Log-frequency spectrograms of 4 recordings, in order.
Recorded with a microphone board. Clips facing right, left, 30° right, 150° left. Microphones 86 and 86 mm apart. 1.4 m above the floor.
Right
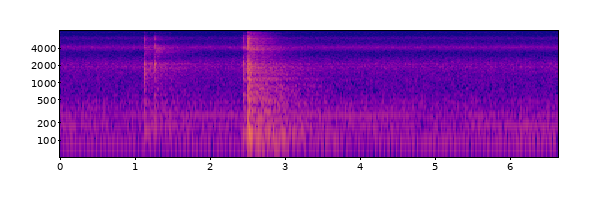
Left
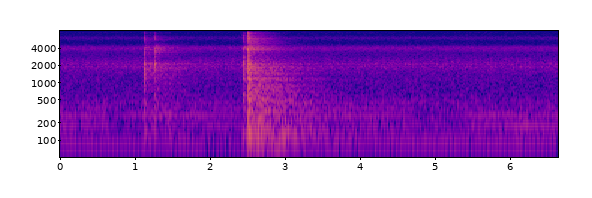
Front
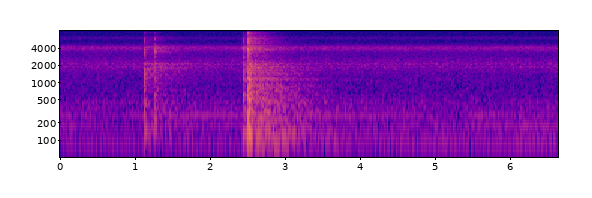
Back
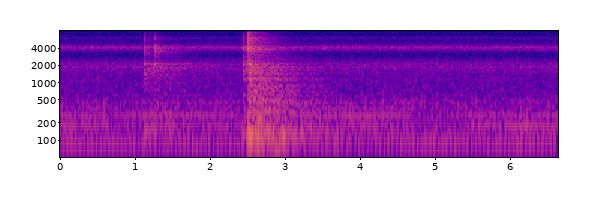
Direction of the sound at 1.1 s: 10° right.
